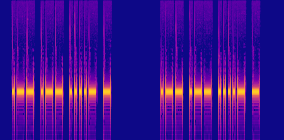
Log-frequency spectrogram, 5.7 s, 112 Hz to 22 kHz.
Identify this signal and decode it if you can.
Morse code, heard as a keyed tone, about 25 wpm, 700 Hz. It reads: WW4T WW4T
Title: USA Call Signs - 4 Characters - Repeated 3x - 25wpm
